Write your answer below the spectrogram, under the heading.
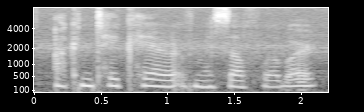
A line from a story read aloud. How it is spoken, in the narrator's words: he said softly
